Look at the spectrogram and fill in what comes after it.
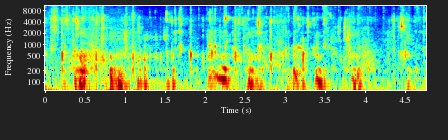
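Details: Max the dog works at a beef rib, starting lightly: soft low thuds and gnawing knocks about three times a second, with faint scattered clicks above and quiet room tone in between.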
